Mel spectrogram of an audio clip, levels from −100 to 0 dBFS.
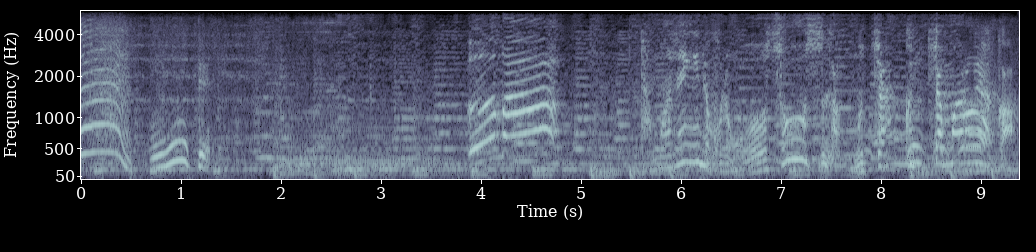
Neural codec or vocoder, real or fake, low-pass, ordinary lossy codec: none; real; 5.4 kHz; Opus, 16 kbps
